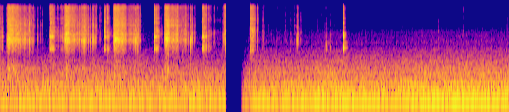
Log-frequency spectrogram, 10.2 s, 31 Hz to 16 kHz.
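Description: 8 mm agate beads rattling and clattering against a glass bowl as a hand stirs and scoops through them, in quick bursts for about four and a half seconds. After a brief dropout, a few single beads click as they are set into a small clear container, then only a low steady background hum remains.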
